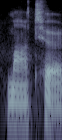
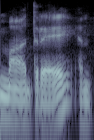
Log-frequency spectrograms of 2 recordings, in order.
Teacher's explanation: the T becomes a D, madre, but the dental is still a dental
